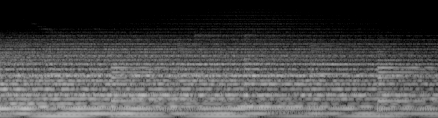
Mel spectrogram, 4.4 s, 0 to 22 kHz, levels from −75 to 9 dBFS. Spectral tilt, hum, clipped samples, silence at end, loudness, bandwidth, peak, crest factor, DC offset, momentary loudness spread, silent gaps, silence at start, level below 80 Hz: -6.5 dB/octave; none; under 0.1%; 0 s; -18 LUFS; 11.5 kHz; -4 dBFS; 14 dB; under 0.1%; 4 LU; none; 0 s; -34 dBFS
